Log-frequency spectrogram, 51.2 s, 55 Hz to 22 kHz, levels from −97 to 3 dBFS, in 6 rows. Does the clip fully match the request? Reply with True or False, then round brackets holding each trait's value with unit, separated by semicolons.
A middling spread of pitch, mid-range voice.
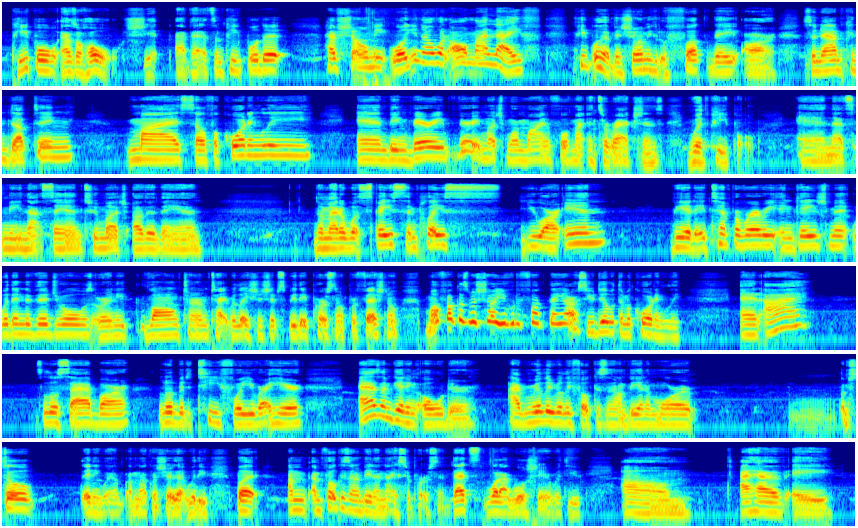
True (4.5 semitones; 160 Hz)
